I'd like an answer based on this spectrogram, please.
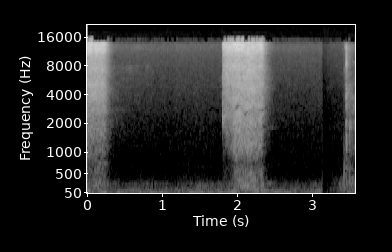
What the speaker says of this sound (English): And of course, then I'll finish with some hairspray.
